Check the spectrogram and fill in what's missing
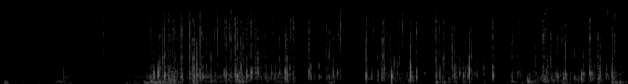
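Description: Clear plastic bubble wrap draped over a microphone is scratched and squeezed by both hands with fingertips and short nails. A few faint, sparse ticks give way after about a second and a half to dense, bright crinkling and crackling, broken by a brief lull near the middle and another near the end. The crinkles are sharp and dry, with little low end.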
